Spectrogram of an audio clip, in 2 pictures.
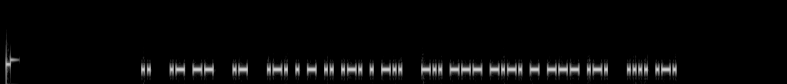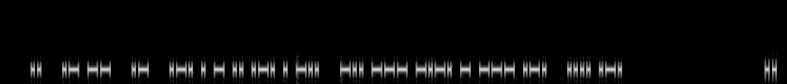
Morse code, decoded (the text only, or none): I AM A RETIRED DOCTOR HR I AM A RETIRED DOCTOR HR I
